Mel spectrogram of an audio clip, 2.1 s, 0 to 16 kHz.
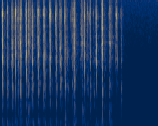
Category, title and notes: Sound effects > Other mechanisms, engines, machines
Very fast typing on a mechanical keyboard. Recorded using a Pyle PDMIC-78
